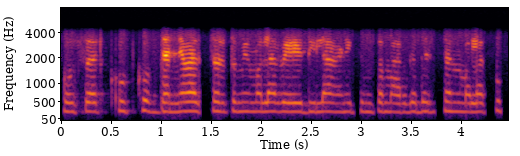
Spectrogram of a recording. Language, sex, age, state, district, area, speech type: Marathi, female, 30-45, Maharashtra, Yavatmal, rural, conversation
